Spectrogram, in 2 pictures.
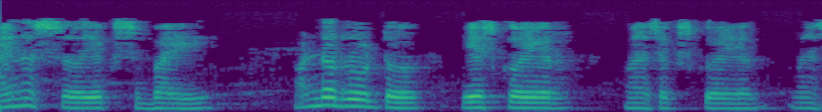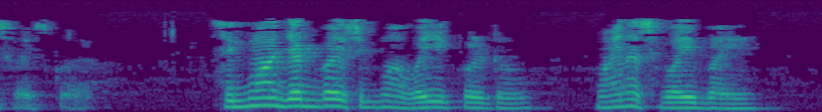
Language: Telugu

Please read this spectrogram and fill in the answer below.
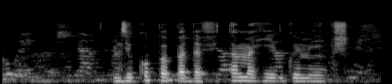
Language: Kinyarwanda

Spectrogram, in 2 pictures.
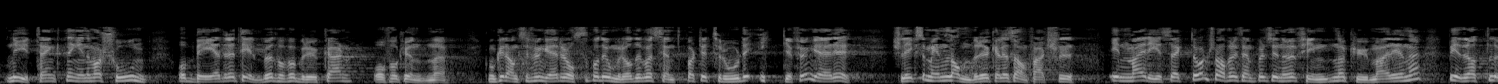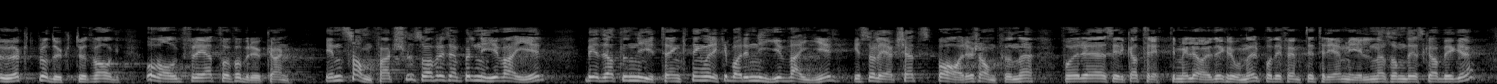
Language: Norwegian Bokmål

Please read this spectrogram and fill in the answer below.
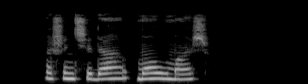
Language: Mari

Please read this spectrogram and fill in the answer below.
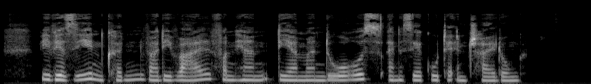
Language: German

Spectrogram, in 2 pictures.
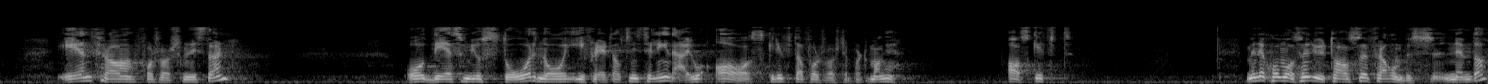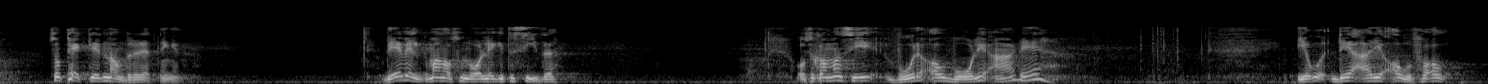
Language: Norwegian Bokmål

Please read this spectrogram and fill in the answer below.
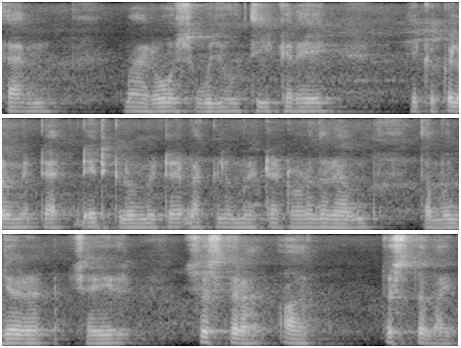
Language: Sindhi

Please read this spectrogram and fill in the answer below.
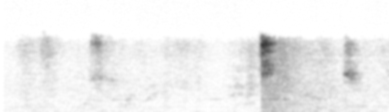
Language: Chinese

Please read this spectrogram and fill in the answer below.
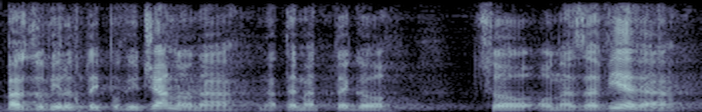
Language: Polish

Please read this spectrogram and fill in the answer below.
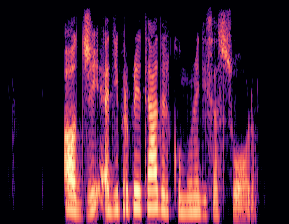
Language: Italian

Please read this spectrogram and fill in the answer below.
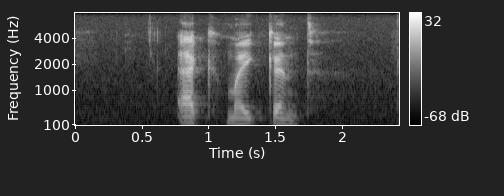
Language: Afrikaans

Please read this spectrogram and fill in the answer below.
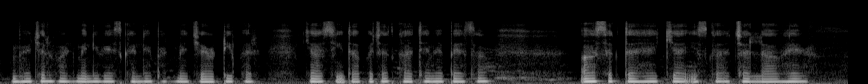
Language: Hindi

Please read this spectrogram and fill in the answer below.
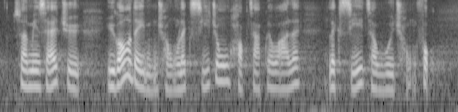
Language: Cantonese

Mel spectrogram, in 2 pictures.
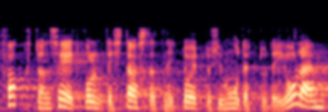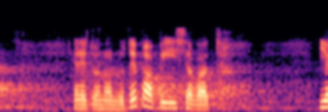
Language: Estonian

